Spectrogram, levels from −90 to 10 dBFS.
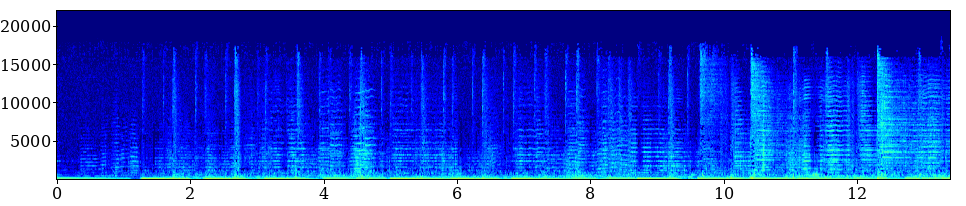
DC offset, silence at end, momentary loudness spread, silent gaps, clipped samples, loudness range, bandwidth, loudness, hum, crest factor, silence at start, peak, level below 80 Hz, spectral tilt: under 0.1%; 0 s; 6 LU; none; under 0.1%; 2 LU; 18 kHz; -42 LUFS; none; 18 dB; 0 s; -24 dBFS; -54 dBFS; -4.5 dB/octave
